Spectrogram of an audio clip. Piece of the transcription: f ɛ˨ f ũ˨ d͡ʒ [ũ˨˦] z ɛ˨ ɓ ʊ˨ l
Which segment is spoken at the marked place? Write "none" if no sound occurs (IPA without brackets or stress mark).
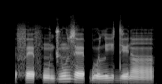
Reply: ũ˦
